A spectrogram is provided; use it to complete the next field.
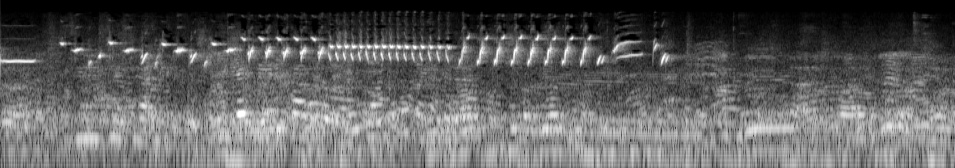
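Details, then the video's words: European goldfinch of the Algerian 'wiidani' singing style, a bird called Messi, in full song: rapid high twittering notes, a fast buzzy trill near the middle, then quick chirps fading out over a low background murmur. "chant de chardonneret تغريد الويداني الأصيل"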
